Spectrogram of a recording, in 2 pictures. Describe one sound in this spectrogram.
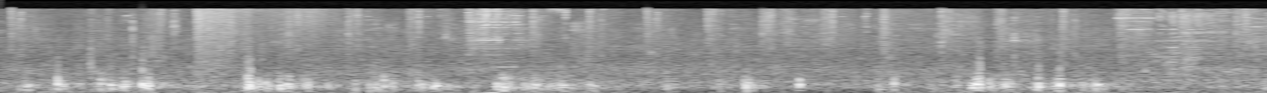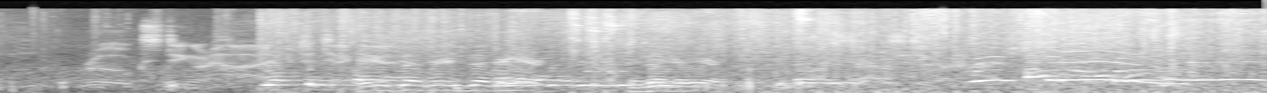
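Footsteps splash quickly on wet pavement.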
